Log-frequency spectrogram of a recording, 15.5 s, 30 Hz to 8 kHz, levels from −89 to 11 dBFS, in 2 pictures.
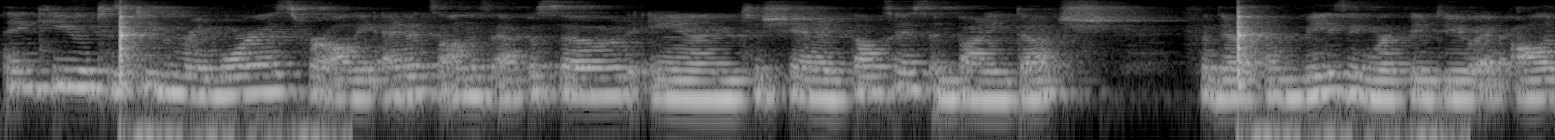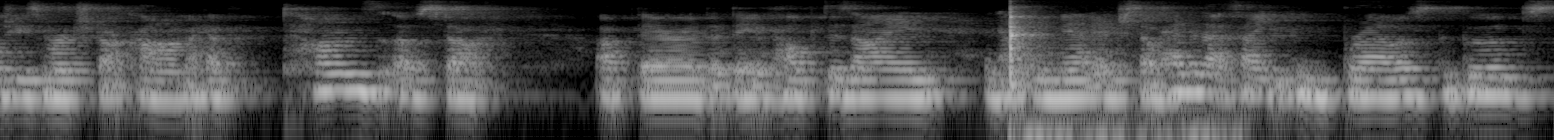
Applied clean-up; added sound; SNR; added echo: none; Bowed string instrument; 3 dB; reverberation time 0.7 s.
